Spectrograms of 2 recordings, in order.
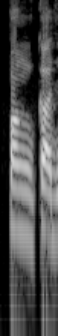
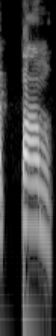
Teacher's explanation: मतलब यहाँ अनुस्वार का उच्चारण न के उच्चारण हुआ या अनुस्वार उच्चारण म के उच्चारण हुआ, इसलिए कहीं कहीं अनुस्वार को न भी बोला जाता है, कहीं कहीं इसको म के उच्चारण में भी पढ़ा जाता है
